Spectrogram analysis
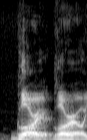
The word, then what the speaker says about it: Glorio: The guy, Johnny, how you say his name? Glorio? Glorio, yeah. Glorio, that's the guy.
